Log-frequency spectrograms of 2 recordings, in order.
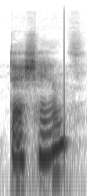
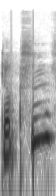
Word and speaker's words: dachshund: is one's from the book dash hounds or dachshunds however you want to pronounce it so we've got some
